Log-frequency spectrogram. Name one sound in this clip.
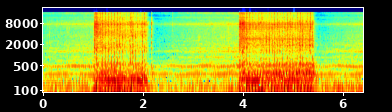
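An impact wrench whirs loudly in two short bursts.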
